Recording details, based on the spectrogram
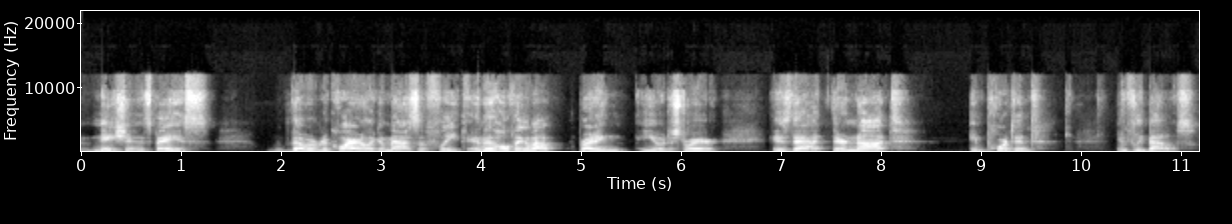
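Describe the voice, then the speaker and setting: A man chatting casually as a podcast co-host and author about his own work, haltingly thinking aloud and repeating phrases as he goes. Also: mid-range voice, fairly bright tone.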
